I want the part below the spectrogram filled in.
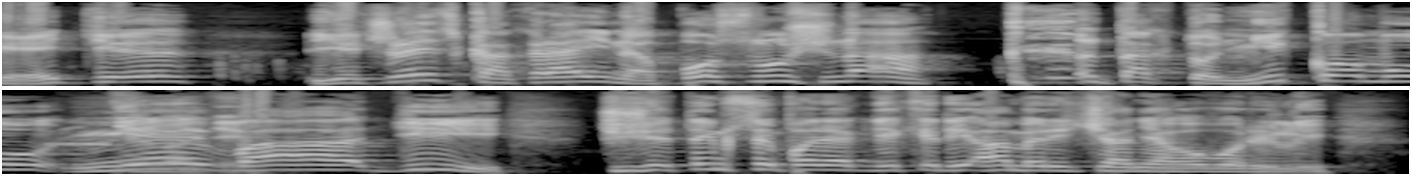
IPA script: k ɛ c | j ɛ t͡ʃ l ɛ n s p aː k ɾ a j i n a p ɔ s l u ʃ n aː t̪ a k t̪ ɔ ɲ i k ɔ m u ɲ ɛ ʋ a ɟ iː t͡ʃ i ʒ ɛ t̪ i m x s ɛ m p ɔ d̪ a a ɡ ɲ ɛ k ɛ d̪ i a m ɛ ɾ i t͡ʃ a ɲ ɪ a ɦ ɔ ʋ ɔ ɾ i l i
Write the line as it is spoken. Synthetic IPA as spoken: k ɛ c | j ɛ t͡ʃ l ɛ n s k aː k ɾ a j i n a p ɔ s l u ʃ n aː t̪ a k t̪ ɔ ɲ i k ɔ m u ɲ ɛ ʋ a ɟ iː t͡ʃ i ʒ ɛ t̪ i m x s ɛ m p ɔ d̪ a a ɡ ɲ ɛ k ɛ d̪ i a m ɛ ɾ i t͡ʃ a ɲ ɪ a ɦ ɔ ʋ ɔ ɾ i l i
